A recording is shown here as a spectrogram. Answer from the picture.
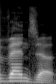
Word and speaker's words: Venza: vienza oh the benza yes that's how you pronounce it the Venza which is it's kind of a cross between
